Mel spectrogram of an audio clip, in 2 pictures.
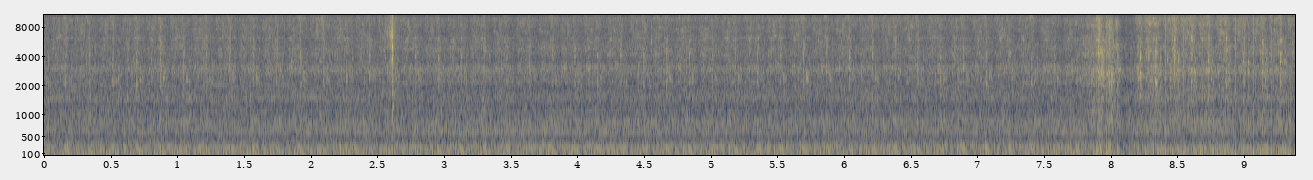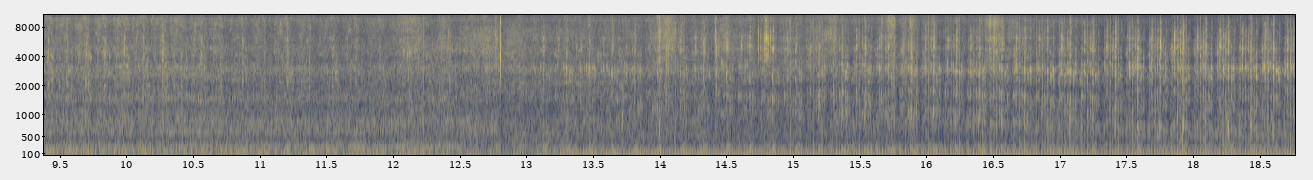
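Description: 1985 Oldsmobile Cutlass engine idling steadily shortly after a cold start in about 10-degree cold, with a brief change about eight seconds in and a little louder over the last few seconds.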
